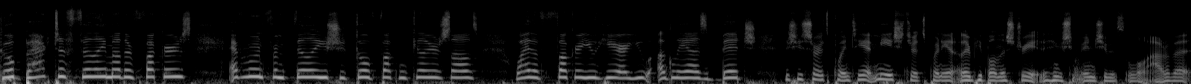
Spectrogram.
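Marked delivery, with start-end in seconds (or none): 0.0-7.6 mock very high, shrill, unhinged screaming. Recounting a woman on the street yelling at people, imitating a woman screaming. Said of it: "She's just screaming".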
